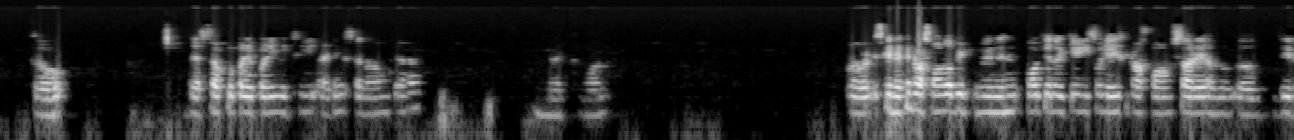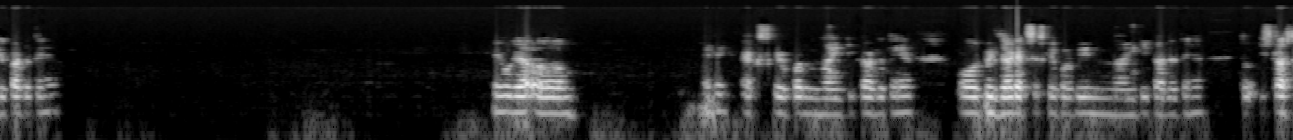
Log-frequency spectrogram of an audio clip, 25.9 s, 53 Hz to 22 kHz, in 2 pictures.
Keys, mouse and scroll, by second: 9.2-12.3 middle drag, 12.8 click, 13.9 click, 15.0-16.5 drag, 16.5 scroll up 2, 17.1-19.8 middle drag, 19.8-25.4 drag, 25.4-25.8 middle drag.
